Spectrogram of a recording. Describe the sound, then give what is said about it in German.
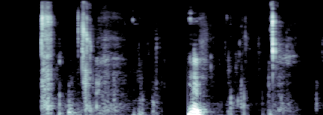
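Wet mouth noises: a few loud smacks and slurps in short bursts, with pauses between, as someone swishes and tastes wine to get air to the palate. No talking. “Freuen sich die Hörer eigentlich über diese ständige Schmatzerei?”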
